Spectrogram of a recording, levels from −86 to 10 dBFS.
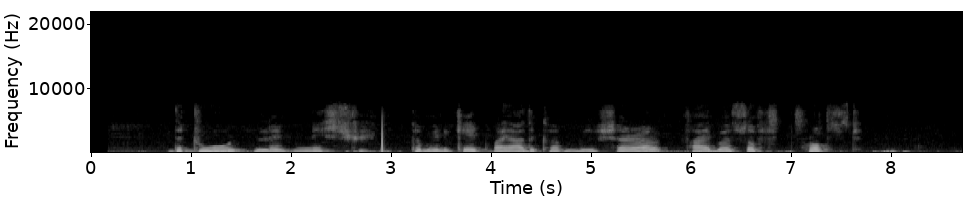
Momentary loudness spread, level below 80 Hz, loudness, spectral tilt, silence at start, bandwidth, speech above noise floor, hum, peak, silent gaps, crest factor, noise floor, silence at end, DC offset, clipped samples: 16 LU; -56 dBFS; -33 LUFS; -6 dB/octave; 0.8 s; 7.6 kHz; 34 dB; none; -6 dBFS; none; 28 dB; -66 dBFS; 0.5 s; under 0.1%; under 0.1%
